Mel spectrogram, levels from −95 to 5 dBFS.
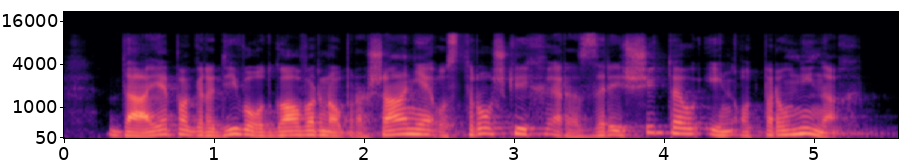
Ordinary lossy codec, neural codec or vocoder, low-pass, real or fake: none; codec, 24 kHz, 3.1 kbps, DualCodec; 10.8 kHz; fake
